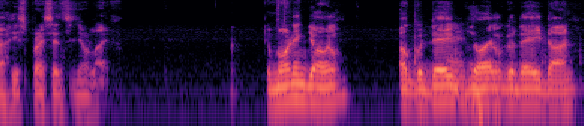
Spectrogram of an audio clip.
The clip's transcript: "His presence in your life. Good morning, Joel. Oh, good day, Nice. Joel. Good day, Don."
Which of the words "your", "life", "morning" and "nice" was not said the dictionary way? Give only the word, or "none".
nice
